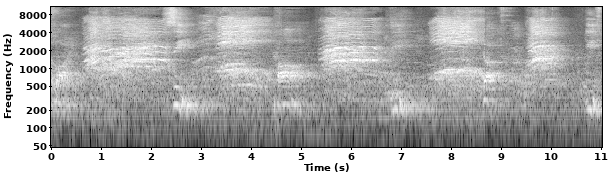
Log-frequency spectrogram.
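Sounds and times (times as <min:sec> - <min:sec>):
children shouting in unison: 0:00.6 - 0:04.5, 0:05.3 - 0:06.8, 0:07.6 - 0:10.4.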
